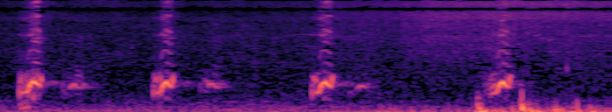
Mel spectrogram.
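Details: White-breasted waterhen decoy, young and farm-bred, answering a wild bird: three strong harsh notes, each trailed by a short lower note, then a final call masked by low rustling noise.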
